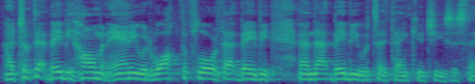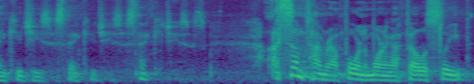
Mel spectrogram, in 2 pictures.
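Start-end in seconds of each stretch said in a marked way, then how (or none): 3.8-6.8 soft, fading whispered thanks; whispered prayer. Retold or imitated. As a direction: let it fade to a hush, like a sleepy prayer. Baby's whispered prayer retold.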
